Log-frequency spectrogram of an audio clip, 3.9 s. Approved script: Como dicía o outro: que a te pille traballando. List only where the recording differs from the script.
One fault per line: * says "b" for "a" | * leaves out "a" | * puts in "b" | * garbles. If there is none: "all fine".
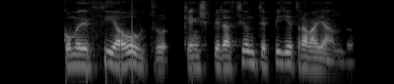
* puts in "inspiración"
